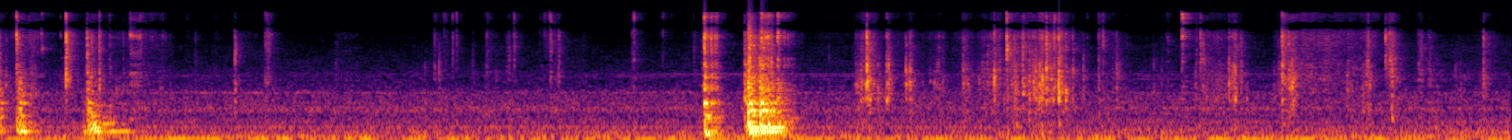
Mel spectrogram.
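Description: Speargun parts being handled: scattered clicks and metallic clinks, with two louder knocks a little past halfway.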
